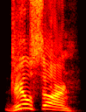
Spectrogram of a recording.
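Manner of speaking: put-on "Drill Sarn" in a Georgia southern accent, r dropped, sergeant said as Sarn. Recruit answering his drill sergeant, southern "Drill Sarn". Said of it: "That's how everybody said it in Georgia".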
